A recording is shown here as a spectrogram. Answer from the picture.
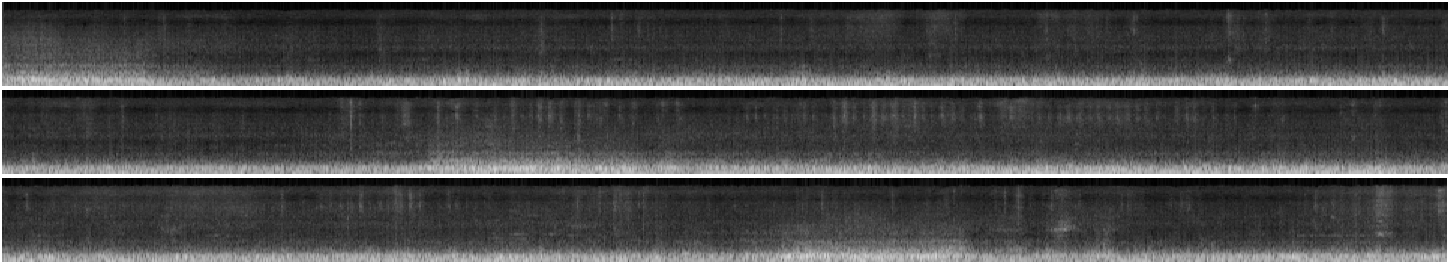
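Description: KTX high-speed train running at speed, heard inside the passenger carriage: a steady low rumble of the train on the track. It swells louder for a second or two about twelve seconds in and again a few seconds before the end.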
